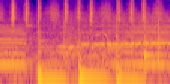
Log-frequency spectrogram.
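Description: Cattle low repeatedly during a river crossing in the Amazon, three deep moos rising one after another at close range over steady background noise.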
